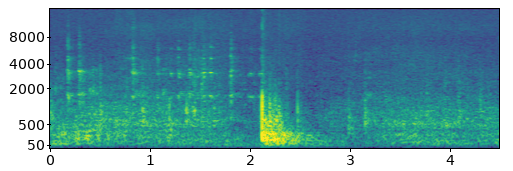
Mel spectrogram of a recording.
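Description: Vertically sliding whiteboard panels being moved in their frame: a rolling, clattering rumble, then one loud thud about two seconds in.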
